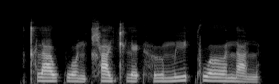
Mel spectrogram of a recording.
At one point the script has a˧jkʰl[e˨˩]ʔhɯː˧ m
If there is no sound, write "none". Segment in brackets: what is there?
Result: e˨˩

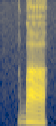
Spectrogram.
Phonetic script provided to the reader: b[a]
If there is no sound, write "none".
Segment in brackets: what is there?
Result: a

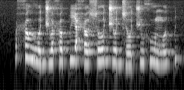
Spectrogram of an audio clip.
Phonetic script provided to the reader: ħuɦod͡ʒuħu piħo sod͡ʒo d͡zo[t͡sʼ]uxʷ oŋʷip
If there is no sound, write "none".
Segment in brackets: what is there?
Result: t͡ʃ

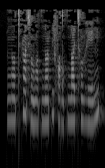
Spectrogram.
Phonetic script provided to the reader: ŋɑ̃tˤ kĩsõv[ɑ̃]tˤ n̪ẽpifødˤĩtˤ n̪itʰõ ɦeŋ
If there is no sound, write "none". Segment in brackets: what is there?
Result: ɑ̃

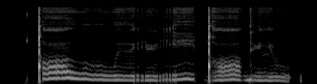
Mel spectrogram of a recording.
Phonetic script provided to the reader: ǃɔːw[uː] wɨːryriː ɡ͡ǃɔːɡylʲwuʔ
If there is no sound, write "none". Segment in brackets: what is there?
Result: uː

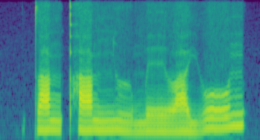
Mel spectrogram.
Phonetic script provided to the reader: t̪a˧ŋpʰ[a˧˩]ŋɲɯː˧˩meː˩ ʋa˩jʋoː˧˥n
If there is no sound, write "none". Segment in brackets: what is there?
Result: a˧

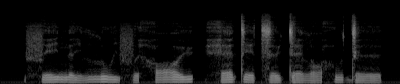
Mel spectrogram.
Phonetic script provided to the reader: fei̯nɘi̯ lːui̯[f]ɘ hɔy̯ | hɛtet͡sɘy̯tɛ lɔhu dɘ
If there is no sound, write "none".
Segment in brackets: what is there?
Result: f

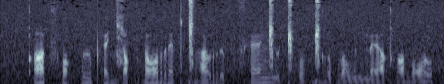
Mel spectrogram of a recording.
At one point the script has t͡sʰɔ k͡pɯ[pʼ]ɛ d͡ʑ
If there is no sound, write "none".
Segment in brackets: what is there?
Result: pʰ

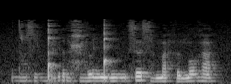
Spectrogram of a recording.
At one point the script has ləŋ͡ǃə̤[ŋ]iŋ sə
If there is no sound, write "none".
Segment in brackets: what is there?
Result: ŋ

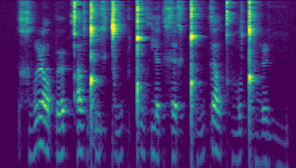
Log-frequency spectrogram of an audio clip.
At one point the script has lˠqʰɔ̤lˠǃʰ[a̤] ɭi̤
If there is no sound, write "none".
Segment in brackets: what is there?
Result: a̤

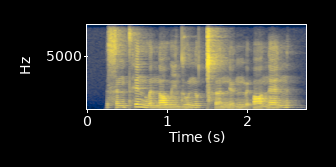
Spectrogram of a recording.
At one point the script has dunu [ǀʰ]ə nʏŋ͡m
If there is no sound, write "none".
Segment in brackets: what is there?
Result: ǀʰ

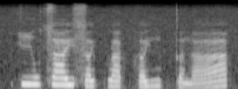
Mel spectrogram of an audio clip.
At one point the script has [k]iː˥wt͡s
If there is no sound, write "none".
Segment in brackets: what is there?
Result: k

